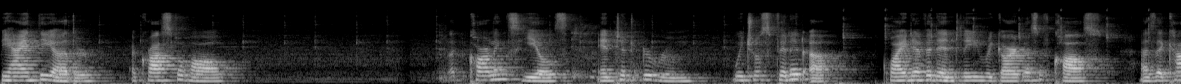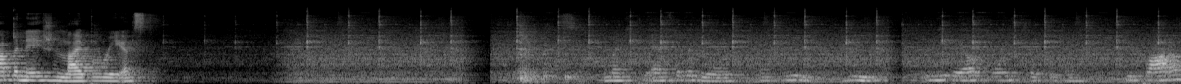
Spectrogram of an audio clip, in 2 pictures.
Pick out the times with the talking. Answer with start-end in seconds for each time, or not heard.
0.0-2.2, 4.5-13.2, 17.4-23.5.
